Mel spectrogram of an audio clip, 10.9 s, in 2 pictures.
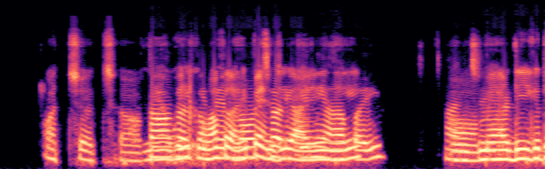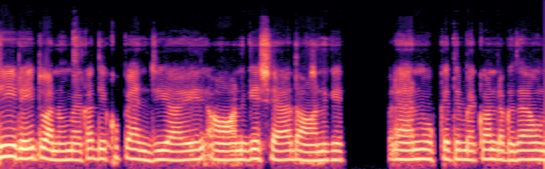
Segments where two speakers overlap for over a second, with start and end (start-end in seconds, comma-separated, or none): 1.5-3.6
